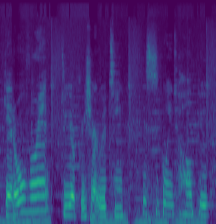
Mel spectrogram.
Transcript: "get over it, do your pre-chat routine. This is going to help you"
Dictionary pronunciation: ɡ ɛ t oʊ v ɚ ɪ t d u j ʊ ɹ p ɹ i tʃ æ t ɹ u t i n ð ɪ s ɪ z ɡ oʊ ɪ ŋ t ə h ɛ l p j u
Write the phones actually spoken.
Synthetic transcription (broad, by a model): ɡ ɛ t oʊ v ɚ ɪ t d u j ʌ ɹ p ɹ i ʃ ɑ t ɹ u t i n ð ɪ s ɪ z ɡ oʊ ɪ ŋ t ə h ɛ l p j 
